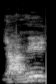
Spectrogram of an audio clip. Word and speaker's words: 야훼: 이 부분이 나오면 야훼라고 읽지 말고 주님이라고 읽고 넘어가라, 아도나이라고 읽고 넘어가라는 표현인데, 그 야훼의 자음과 아도나의 모음을 합치시면 뭐라고 읽혀지냐면 여호와가 나옵니다.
